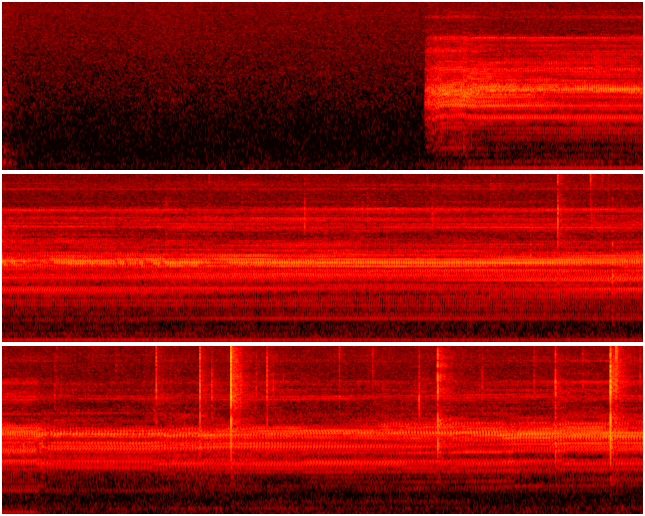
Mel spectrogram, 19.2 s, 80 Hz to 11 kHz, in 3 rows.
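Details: Sanitas SBM 47 automatic upper-arm blood pressure monitor: quiet, then steady motor hum as the cuff inflates, shifting to a softer tone with faint clicks as it measures and releases; reading 133/84, pulse 87.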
